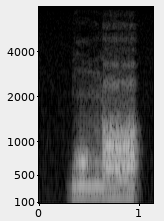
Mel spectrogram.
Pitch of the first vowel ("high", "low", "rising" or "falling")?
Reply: high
